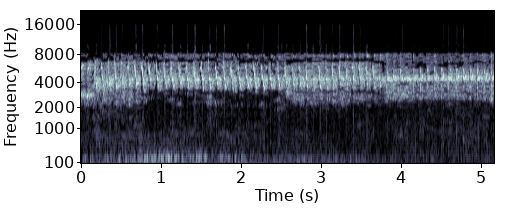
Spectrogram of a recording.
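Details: High, rapid, nonstop chattering from a champion ngekek singer, a dense buzzy rattle of fast notes that shifts slightly lower and smoother near the end, with a faint low hum beneath.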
